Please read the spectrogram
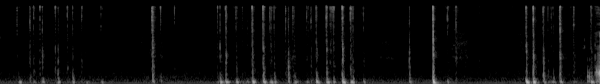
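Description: Typing on a computer keyboard: irregular runs of quick key clicks with brief pauses between them.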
